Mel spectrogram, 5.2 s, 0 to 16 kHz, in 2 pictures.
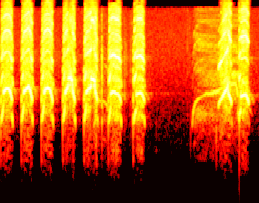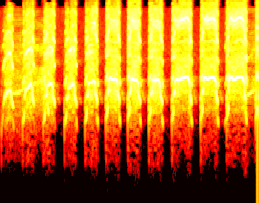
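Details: Fish delivery at an osprey nest in Western Finland, 5 August 2024, with the older chick attacking the younger: steady trains of shrill whistled yelps, a brief gap and a rising squeal, then evenly repeated piping notes.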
